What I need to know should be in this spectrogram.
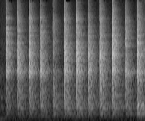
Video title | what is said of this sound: How To PROPERLY Repair Concrete Damaged By Rusted Rebar (Ceilings/Walls/Floors) | if you bang on it and it sounds hollow that's an area that's not bonded well and it's going to fall down later on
